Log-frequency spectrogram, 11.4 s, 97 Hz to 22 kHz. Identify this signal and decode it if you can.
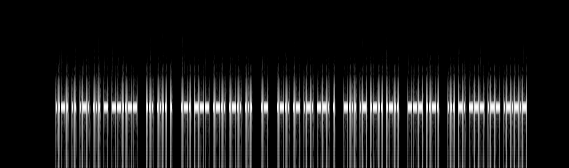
Morse code, heard as a keyed tone, about 44 wpm, 700 Hz. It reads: FIRST, SHE ROLLS A LARGE BALL OF SNOW.
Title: Easy Phrases 45wpm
